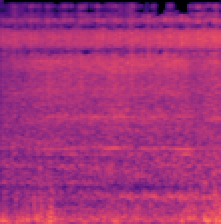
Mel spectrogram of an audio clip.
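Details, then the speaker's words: Tow-rig truck after new plugs and wires and a replacement spider injection module, fitted because its pressure regulator was bad and leaking. Deep, even idle rumble with a steady beat and no stumble, miss or hiss. It runs like new. "this thing was the culprit regulator on it was bad and so we couldn't tell if that was the only place that was leaking or not so we just went ahead and put a whole new one in and i mean this thing runs like it's brand new so"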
